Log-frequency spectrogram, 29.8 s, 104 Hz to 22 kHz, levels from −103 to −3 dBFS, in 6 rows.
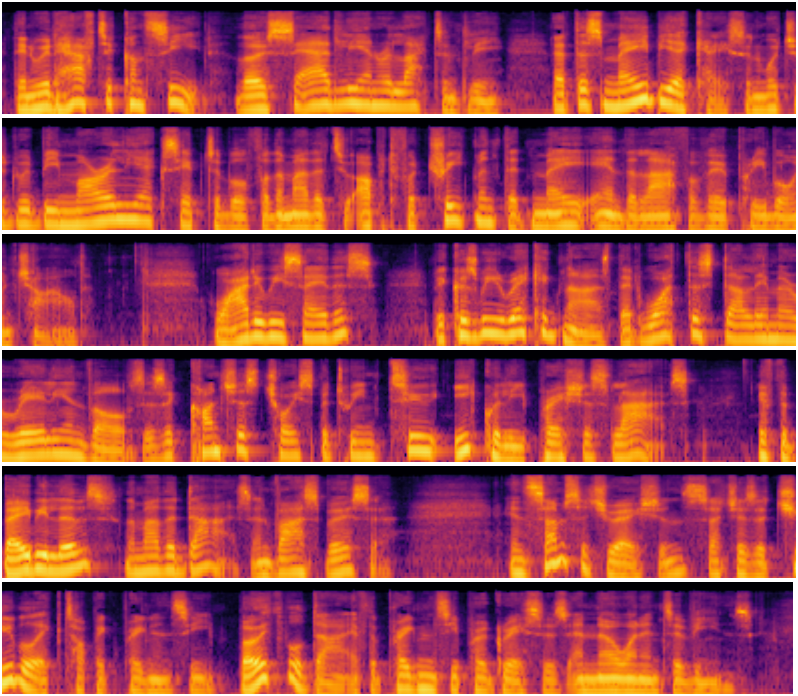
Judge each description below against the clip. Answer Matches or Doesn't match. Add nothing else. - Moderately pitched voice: Doesn't match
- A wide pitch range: Matches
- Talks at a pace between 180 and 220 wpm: Matches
